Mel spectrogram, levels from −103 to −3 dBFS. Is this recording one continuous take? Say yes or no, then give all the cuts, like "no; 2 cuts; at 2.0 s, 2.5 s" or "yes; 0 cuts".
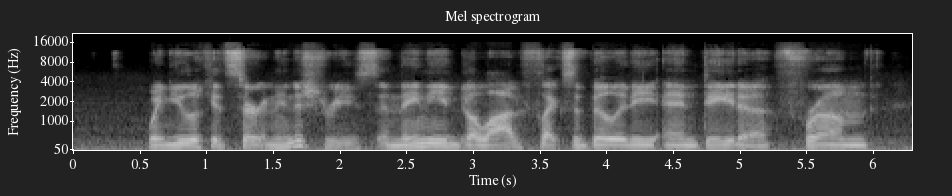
yes; 0 cuts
